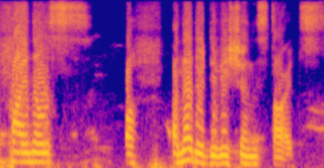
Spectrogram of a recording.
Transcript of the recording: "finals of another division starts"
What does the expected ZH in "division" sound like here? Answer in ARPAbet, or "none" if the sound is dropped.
SH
